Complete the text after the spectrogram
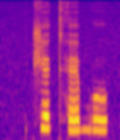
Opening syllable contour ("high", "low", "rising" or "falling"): high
